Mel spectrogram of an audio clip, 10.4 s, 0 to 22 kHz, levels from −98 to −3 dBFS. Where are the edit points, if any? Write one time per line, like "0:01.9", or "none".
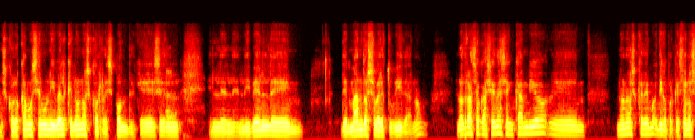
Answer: none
